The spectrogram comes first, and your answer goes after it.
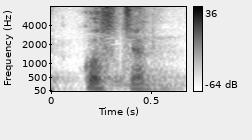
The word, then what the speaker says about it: question: Similarly जैसे एक लफ्ज़ तकरीबन सब लोग सही बोलते हैं, क्वेश्चन, क्वेश्चन कहते हैं ना, QUESTION, एस के साथ TION है, उसको सब सही प्रोनाउंस करते हैं, उसको क्वेश्चन नहीं बोलते, क्वेश्चन बोलते हैं।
